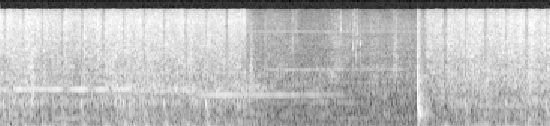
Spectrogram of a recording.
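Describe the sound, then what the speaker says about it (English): Sandpaper rubs back and forth through the clear coat on motorcycle paintwork, a close, steady rasping that stops briefly before a sharp knock and then resumes. "I've got to sand through all the clear before I can get these off"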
